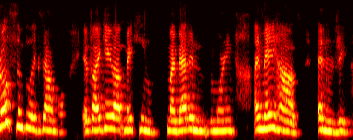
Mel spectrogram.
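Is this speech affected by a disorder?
Yes: cerebral palsy.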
